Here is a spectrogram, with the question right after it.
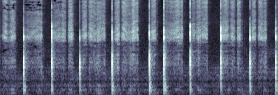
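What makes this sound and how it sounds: A hand writes on a large, flat, solid black chalkboard with a pink chalk stick, making scratching strokes. Sharp chalk taps land about a dozen times, each followed by a bright, hissy scraping stroke. The taps and strokes repeat in a steady rhythm.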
